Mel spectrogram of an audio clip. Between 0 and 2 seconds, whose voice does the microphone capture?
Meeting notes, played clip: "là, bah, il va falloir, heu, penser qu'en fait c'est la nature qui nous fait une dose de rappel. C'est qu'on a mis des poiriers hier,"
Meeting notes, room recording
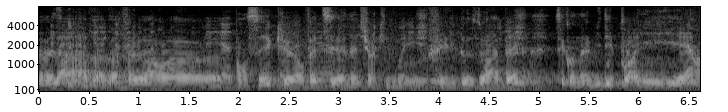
both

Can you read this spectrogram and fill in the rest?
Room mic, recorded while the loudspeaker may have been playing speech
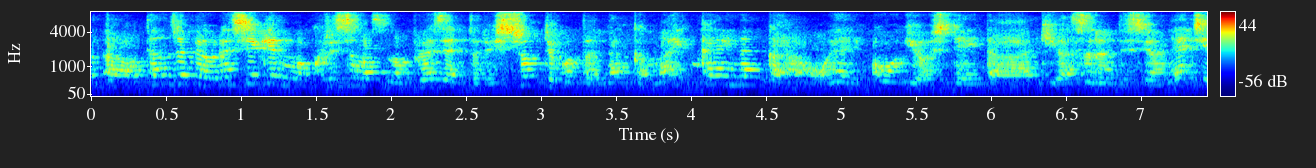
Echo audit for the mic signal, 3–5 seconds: echo only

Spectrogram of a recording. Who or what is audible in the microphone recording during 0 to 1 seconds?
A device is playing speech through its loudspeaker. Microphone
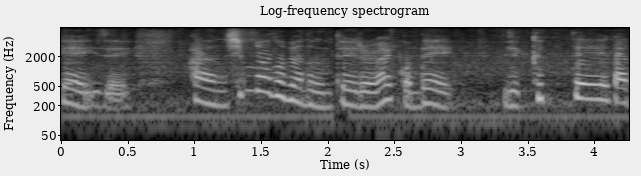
echo only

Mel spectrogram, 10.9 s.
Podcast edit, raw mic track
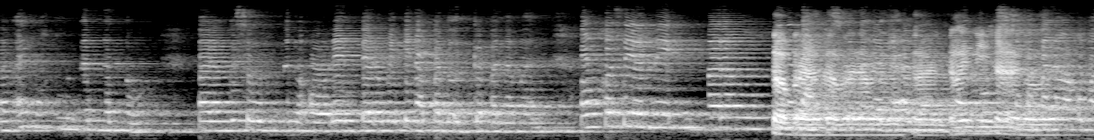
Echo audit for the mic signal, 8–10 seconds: both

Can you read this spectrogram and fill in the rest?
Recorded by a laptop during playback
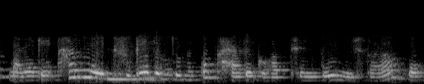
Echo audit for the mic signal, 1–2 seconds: both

